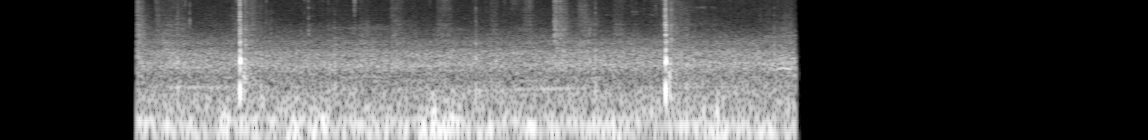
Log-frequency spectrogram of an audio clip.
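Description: A tennis ball struck by a racket twice, two sharp hits about three seconds apart, over a steady low outdoor rumble that starts and cuts off abruptly.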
